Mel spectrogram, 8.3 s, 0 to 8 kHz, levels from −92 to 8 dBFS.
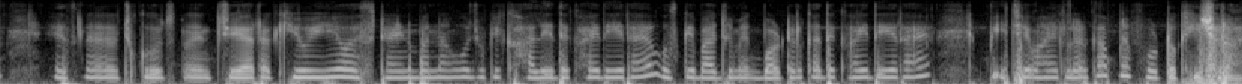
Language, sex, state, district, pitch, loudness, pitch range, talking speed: Hindi, female, Bihar, Araria, 250 Hz, -24 LUFS, 240-260 Hz, 260 wpm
